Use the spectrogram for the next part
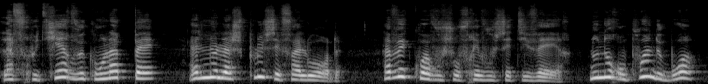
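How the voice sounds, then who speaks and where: A woman's voice: high voice, animated, moderate pace, dark tone. A woman reading aloud and voicing an old housekeeper who keeps complaining insistently in a raised voice. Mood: nagging.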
